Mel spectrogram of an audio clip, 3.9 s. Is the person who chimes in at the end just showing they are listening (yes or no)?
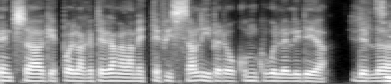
no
